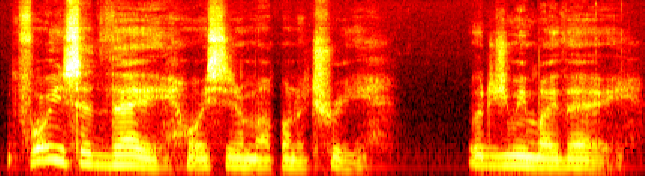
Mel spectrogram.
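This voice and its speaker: A man's voice: medium pitch, lively intonation, moderate pace, slightly rough. Man streamer reading game lines. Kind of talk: reading game dialogue aloud and commenting.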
